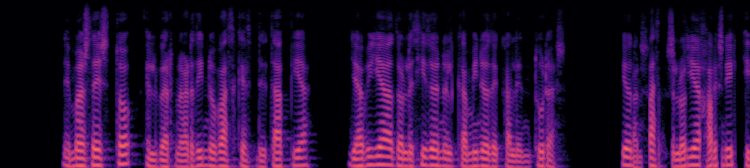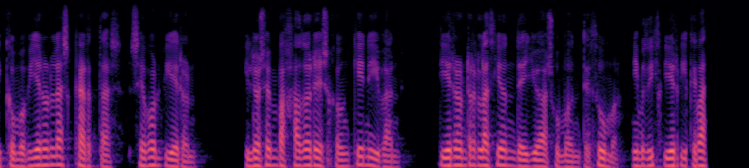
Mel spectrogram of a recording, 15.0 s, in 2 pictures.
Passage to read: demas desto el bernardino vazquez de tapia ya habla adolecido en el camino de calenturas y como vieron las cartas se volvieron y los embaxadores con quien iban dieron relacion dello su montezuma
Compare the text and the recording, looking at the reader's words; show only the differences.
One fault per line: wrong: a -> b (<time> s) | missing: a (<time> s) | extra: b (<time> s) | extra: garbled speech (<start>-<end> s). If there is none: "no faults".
extra: garbled speech (6.2-7.4 s)
extra: garbled speech (13.8-14.6 s)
